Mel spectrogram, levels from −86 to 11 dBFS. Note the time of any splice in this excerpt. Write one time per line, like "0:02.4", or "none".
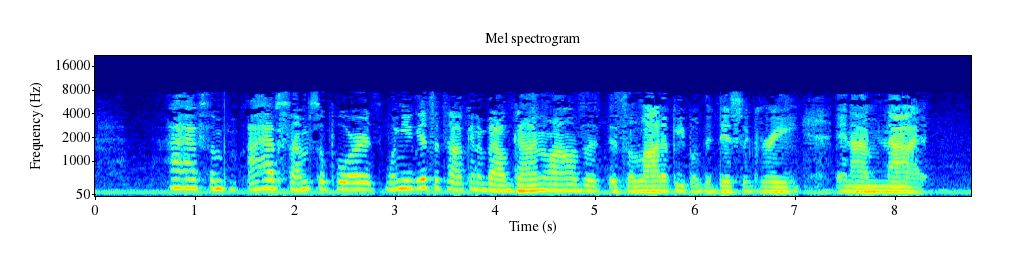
none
